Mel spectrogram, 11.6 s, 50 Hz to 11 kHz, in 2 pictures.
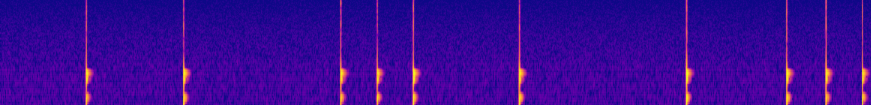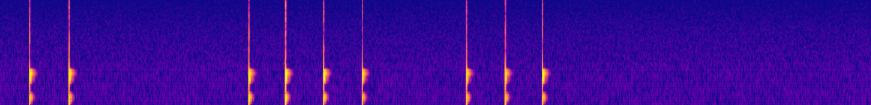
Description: Tap code, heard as knocks on wood, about 4 knocks a second. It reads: ALES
